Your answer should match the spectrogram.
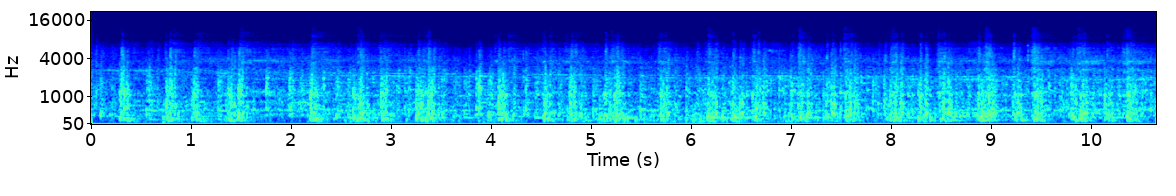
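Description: High school marching band drumline playing a marching cadence on snare and bass drums, with rim clicks, as the band marches.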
